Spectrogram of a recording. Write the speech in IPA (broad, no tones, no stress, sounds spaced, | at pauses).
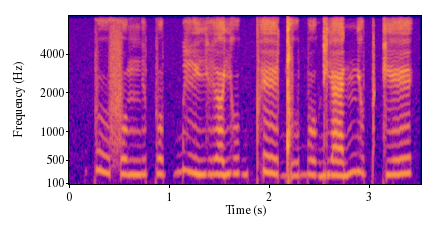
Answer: p u f o ŋ i p o p ɓ i j i ɐ̯ j u ɡ pʰ e ɡ͡ǃ u ɓ o ɡ j æ nʲ u p kʲ e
